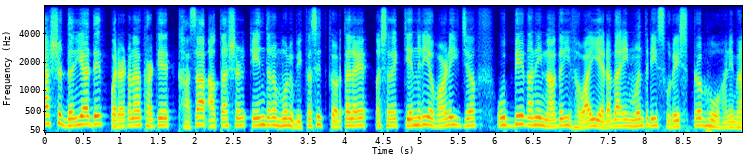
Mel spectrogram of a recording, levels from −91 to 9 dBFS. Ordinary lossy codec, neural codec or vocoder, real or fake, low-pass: none; codec, 16 kHz, 0.5 kbps, FunCodec, trained on Chinese and English, 25 frames a second; fake; none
